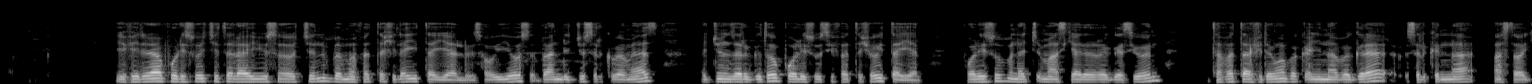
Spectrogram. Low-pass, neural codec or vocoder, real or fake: 7.2 kHz; none; real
